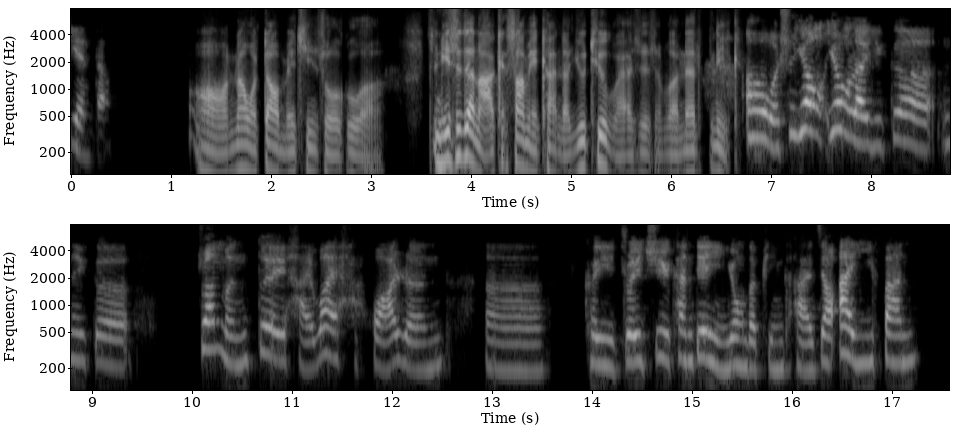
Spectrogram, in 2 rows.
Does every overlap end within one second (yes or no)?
yes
